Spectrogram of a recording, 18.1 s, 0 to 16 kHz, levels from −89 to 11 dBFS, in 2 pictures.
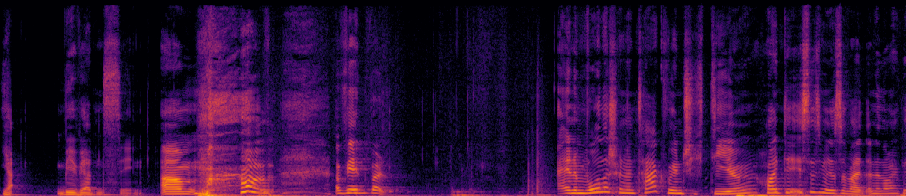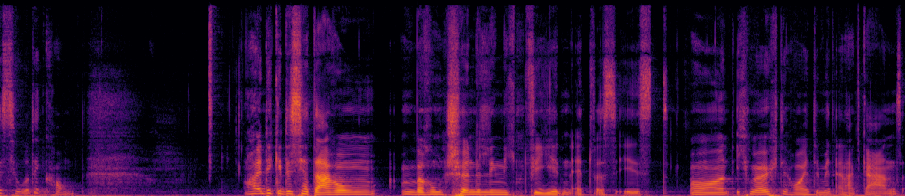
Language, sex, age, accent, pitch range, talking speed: German, female, 20-39, German, 130-180 Hz, 140 wpm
